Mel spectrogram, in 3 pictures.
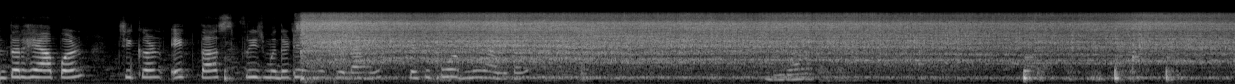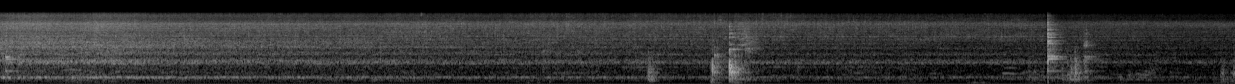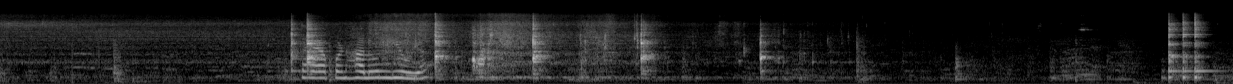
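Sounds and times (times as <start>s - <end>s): chicken sizzling in hot oil: 3.0s - 32.7s
sharp knocks against pot: 36.4s - 36.9s.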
